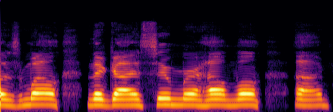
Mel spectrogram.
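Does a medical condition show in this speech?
Yes: primary lateral sclerosis.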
